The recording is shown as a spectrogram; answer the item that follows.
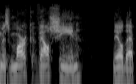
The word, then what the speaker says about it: Valchine: His name is Mark Valchine. Nailed that pronunciation of the last name, didn't I, Mark?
